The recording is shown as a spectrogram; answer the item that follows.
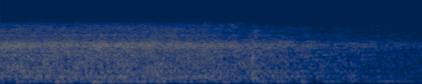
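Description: Steady background hiss of the recording, starting with a click and fading away over about two seconds.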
